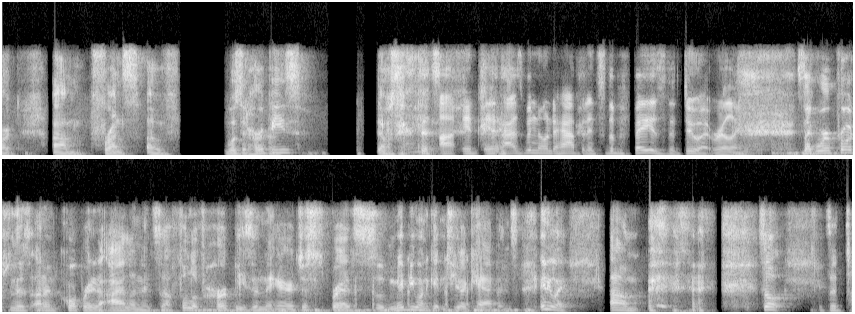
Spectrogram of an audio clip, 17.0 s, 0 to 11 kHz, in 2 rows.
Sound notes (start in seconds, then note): 12.5 laugh; 16.2 laugh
